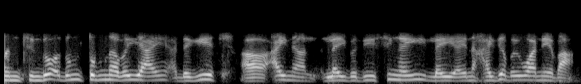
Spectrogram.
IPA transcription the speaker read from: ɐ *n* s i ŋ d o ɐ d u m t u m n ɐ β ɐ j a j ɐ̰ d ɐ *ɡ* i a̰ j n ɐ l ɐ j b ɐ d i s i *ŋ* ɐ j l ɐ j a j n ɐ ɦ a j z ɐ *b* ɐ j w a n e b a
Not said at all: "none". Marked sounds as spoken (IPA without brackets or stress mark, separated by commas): n, ɡ, ŋ, b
